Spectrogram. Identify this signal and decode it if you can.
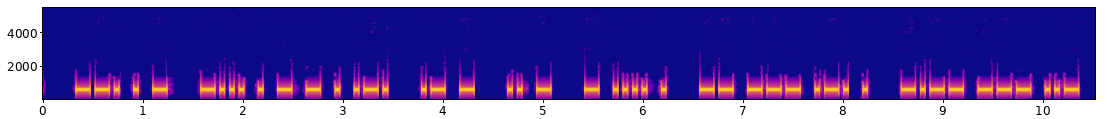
Morse code, heard as a keyed tone, about 25 wpm, 600 Hz. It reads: GET BETTER AT IT THE MORE YOU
